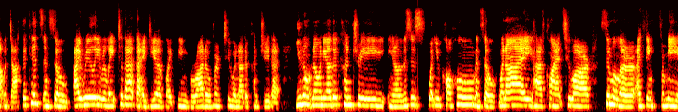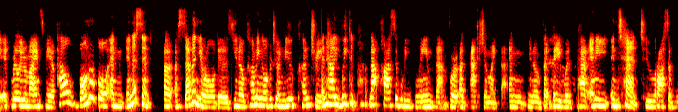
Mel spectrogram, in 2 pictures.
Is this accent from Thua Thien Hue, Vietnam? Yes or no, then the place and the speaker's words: yes; Hue, Thua Thien Hue, Vietnam; now in United States; I was born in Hue, Vietnam, which is the central part of Vietnam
